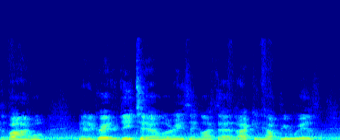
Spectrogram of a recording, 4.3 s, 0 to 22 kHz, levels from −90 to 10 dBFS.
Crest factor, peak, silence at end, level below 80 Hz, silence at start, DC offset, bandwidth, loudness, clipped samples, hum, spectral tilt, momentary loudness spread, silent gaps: 18 dB; -18 dBFS; 0 s; -70 dBFS; 0 s; under 0.1%; 13.5 kHz; -37 LUFS; under 0.1%; none; -7 dB/octave; 9 LU; none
